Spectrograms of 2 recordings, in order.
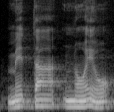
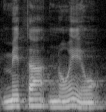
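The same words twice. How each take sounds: First: Metanoeo said very slowly again, stress on the E, falling at the end; teacher repeating metanoeo slowly, E stressed, falling close; Greek word metanoeo. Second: Metanoeo said very slowly, syllable by syllable, stress on the E; teaching the Greek metanoeo, slow, stress on the E; Greek word metanoeo. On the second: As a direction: spell out metanoeo slowly, leaning on the E. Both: Shown as a demonstration. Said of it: "acento en la E".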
